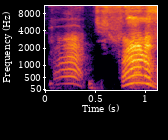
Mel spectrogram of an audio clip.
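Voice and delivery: hammed-up exasperated swearing; mock angry outburst. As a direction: act out losing your temper mid-curse. Acts out Santa actor snapping.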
